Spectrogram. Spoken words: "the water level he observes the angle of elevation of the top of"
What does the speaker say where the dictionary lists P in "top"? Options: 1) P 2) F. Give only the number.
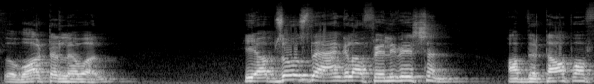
1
